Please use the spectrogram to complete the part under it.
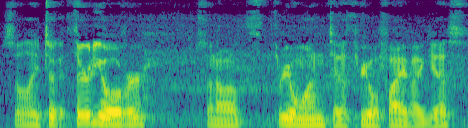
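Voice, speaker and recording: A man giving a relaxed, plain-spoken update while filming his own project in a home garage on a handheld phone. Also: medium pitch, moderate pace, slight background noise. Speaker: tractor restoration vlogger. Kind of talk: casual workshop update. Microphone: handheld phone camera, filming while talking.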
